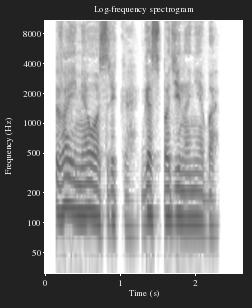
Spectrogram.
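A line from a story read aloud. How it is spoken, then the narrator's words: Soft whisper. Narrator (Russian): тихонько прошептал Йорруд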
